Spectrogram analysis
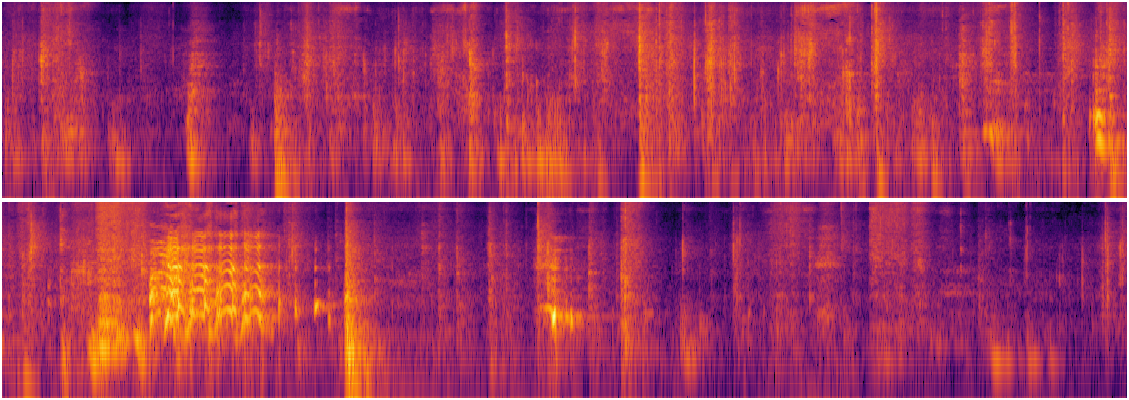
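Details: Boston Terrier named Yoda "reading" indoors: a run of short grumbly, mumbling vocal bursts of uneven rhythm, with one louder drawn-out groan in the middle and a quiet room behind.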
